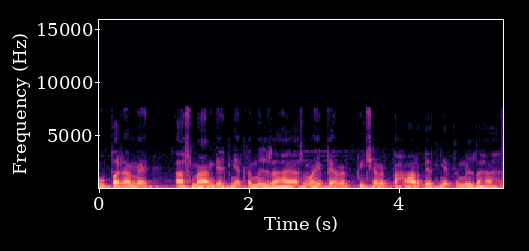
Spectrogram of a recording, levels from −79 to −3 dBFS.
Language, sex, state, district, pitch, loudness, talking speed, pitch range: Hindi, male, Odisha, Khordha, 155 Hz, -17 LUFS, 220 wpm, 150-155 Hz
